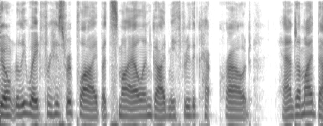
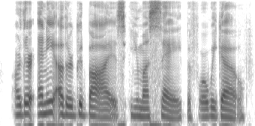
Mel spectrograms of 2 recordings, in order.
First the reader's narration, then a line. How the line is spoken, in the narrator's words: you murmur in my ear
